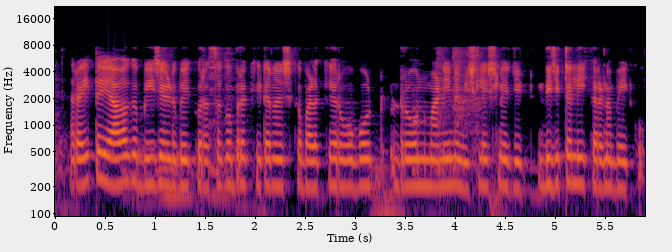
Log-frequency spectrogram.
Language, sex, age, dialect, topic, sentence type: Kannada, female, 18-24, Central, agriculture, statement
